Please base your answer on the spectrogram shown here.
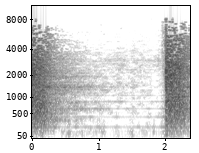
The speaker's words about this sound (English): Alto! Alto, I shoot! Thank you for letting me shoot you, Louis Gaspar.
